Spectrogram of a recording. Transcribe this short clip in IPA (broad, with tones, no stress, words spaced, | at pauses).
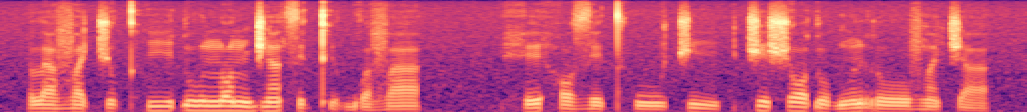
la˨va˨ t͡ʃo˨kʰiː˦ ɗuː˦nɔ˦nd͡ʒã˦sɪ˨ kʼɪ˨ɡʷa˨va˦ | he˨˦hɔ˨ze˨tʰuː˨ t͡ʃi˦˨ | t͡ʃɪ˦˨ʃɔ˦˨ɗo˨ ɡʷĩ˦roː˨vã˨ t͡ʃa˨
